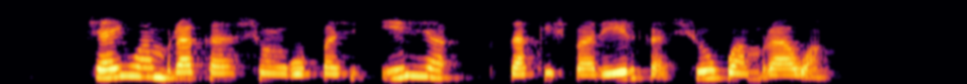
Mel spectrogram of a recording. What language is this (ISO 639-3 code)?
qvj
